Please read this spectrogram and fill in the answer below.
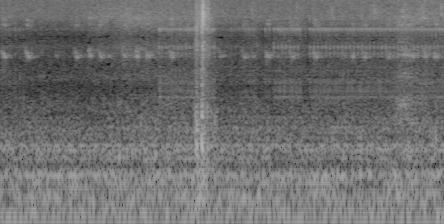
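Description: Makeup brush being wiped clean of concealer: a faint, soft, rhythmic brushing at about four strokes a second, with one sharp click about two seconds in.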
